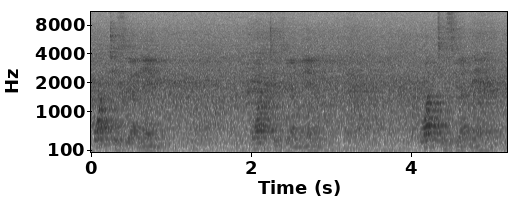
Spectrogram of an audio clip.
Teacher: You fall at the end. It's a WH word. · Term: falling intonation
